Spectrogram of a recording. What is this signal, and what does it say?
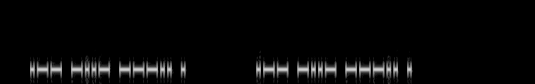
Morse code, heard as a keyed tone, about 36 wpm, 700 Hz. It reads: WX8E WX8E
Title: USA Call Signs - 4 Characters - Repeated 2x - 35wpm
